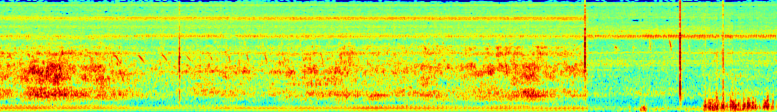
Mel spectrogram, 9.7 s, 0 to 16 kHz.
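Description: A light plane's Continental A-65 air-cooled flat-four engine and propeller droning steadily in flight overhead. The drone cuts off suddenly about seven seconds in, followed by a few low, irregular rumbling gusts near the end.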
